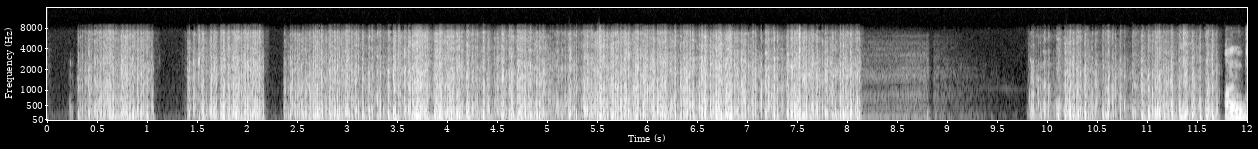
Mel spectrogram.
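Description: Loud rustling, crackling noise from a participant's microphone in an online call, cutting in and out abruptly with a dropout of about two seconds near the end. It is taken for wind noise on the microphone.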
